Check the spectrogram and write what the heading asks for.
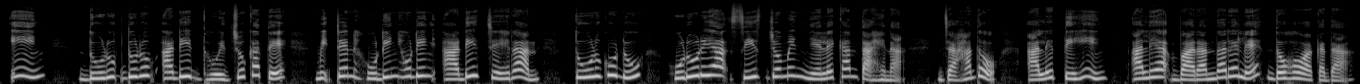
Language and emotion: Santali, happy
